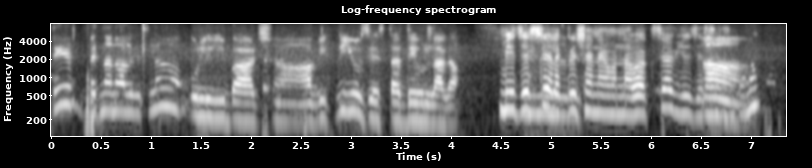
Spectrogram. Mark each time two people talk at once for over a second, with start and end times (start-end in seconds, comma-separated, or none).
none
